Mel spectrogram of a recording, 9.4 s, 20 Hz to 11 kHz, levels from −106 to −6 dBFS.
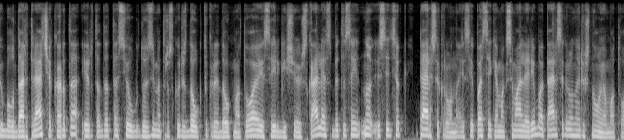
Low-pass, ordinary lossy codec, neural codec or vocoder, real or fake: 9.9 kHz; Opus, 32 kbps; none; real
